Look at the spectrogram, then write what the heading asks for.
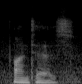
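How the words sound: The name is said with an English sound. "then there's English"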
